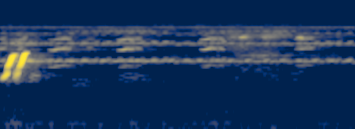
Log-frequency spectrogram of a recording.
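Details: Frogs chorusing at night at Hwange Safari Lodge as an elephant herd with a small calf forages nearby; steady layered trilling at several pitches throughout, opened by a loud, quick pair of rising sweeps.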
